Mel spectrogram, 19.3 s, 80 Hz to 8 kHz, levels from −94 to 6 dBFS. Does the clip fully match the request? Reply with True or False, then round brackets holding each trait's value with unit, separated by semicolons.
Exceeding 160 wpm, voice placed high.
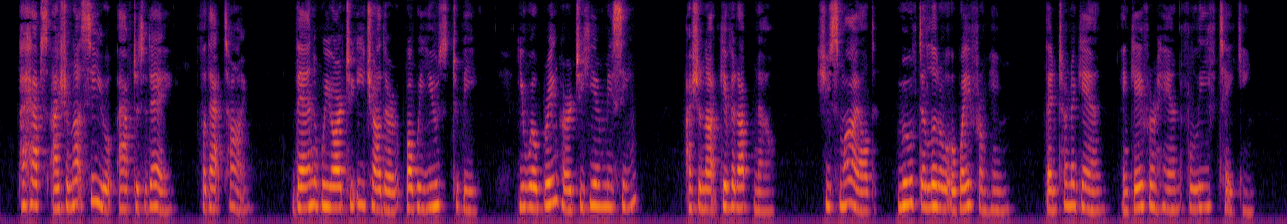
True (175 wpm; 230 Hz)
